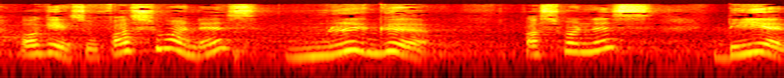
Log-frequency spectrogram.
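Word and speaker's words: मृग: Okay, so first one is mrig.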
